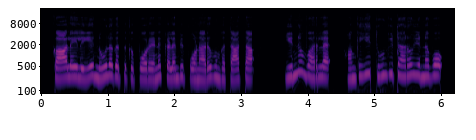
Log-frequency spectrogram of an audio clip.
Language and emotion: Tamil, sad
